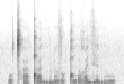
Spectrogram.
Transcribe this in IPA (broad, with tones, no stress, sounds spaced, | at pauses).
o˧ ǀʰ a˨ ǃ a˦ rʲ u˨ ɳ ɐ˧ z ɔ˨ ǃ e˦ ɾ ɐ˨ ʁ æ˦ lʲ zʲ a˦ rʲ o˧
